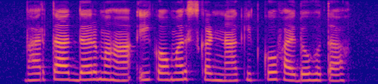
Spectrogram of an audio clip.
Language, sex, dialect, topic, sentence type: Marathi, female, Southern Konkan, agriculture, question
